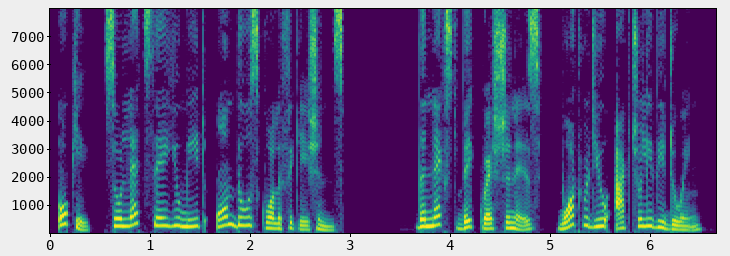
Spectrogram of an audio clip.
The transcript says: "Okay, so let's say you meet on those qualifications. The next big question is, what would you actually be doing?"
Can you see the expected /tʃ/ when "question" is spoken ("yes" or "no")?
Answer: yes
